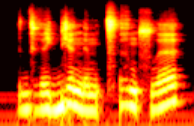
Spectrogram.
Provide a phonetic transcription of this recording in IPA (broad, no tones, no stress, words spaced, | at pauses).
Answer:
dʱɘi̯bʲɜnɾɘm t͡sʼə̤msʷɜ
